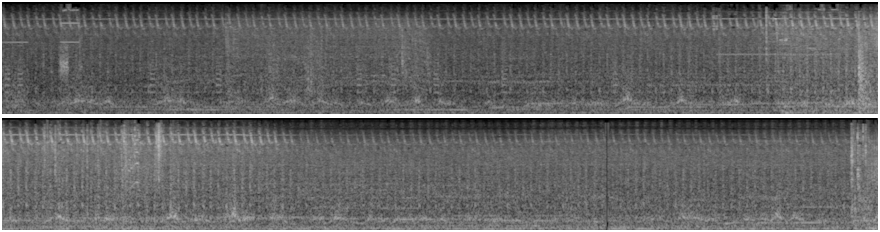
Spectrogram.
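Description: Helicopter in the Metal Gear Solid V video game, a continuous rotor and engine drone that grows louder midway and holds steady, with brief radio-style voice lines over it.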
